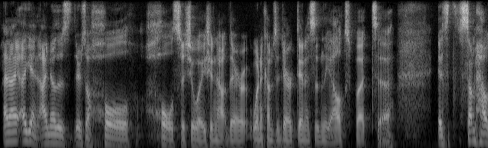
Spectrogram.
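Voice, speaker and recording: A man's voice: fairly low pitch, lo-fi sound. A man co-hosting a sports podcast, giving his opinions in casual, conversational commentary.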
